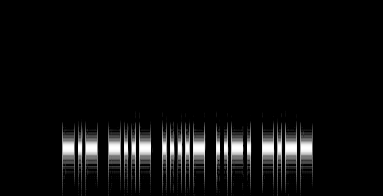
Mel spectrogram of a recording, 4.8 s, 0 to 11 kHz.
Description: Morse code, heard as a keyed tone, about 25 wpm, 700 Hz. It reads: KX4FY
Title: USA Call Signs - 5 Characters - 4x Character Spacing - 25wpm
